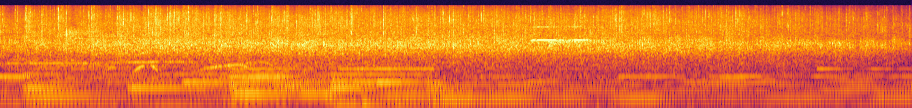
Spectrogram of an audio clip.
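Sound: audience applauding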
